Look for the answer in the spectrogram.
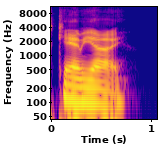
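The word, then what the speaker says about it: Kamiah: Kamia? – That was about the fucking closest. It's Kamiai.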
